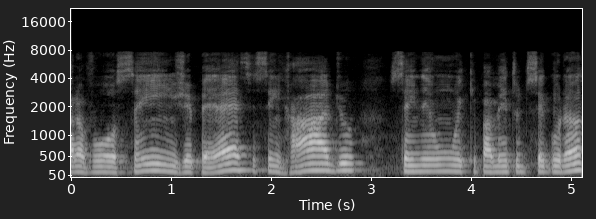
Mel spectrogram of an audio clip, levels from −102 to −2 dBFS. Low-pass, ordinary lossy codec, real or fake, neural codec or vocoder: none; none; fake; codec, 16 kHz, 16 kbps, FreqCodec, smaller model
